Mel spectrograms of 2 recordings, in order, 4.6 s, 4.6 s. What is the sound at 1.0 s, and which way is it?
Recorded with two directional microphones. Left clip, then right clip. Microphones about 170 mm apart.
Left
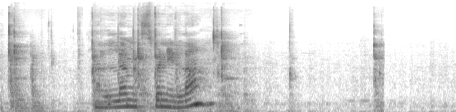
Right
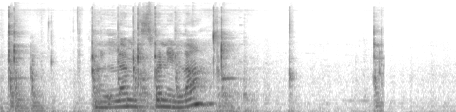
Speech, 30° left (ahead or behind).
